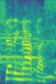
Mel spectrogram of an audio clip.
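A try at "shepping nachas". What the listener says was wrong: Shepping. There's a P.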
